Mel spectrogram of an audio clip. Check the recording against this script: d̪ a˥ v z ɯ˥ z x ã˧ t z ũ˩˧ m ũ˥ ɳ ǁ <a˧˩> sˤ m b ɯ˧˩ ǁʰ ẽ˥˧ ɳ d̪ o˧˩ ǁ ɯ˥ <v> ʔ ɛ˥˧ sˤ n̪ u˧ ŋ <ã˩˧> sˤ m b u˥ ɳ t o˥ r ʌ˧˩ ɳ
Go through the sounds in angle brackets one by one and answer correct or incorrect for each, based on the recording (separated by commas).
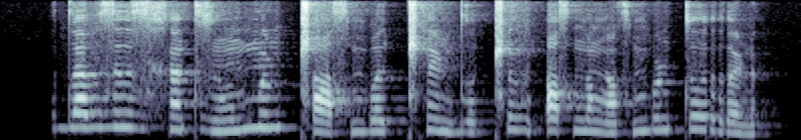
correct, correct, correct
